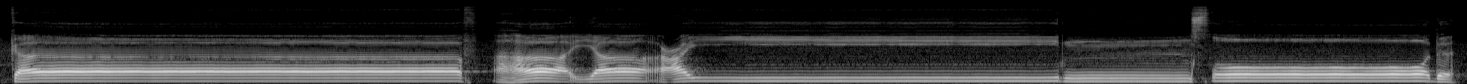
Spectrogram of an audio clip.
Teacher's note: عین آئے مجول ہو جاتا ہے، اس کو عین نہیں پڑھنا، عین مد کر کے پڑھنا ہے. اور عین آخر میں نون کی آواز پہ غنہ کرنا ہے، ناک میں آواز کو روک کر رکھنا ہے، اور صاد کی آواز کو موٹا پڑھنا ہے.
